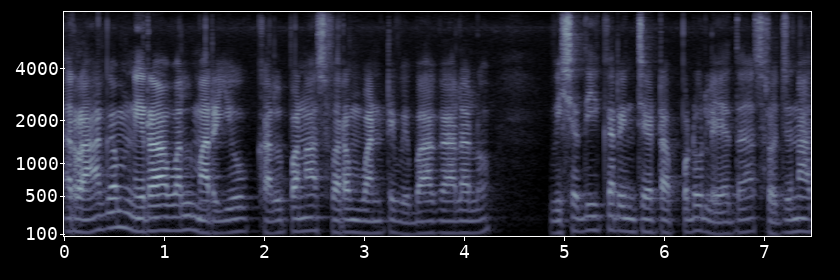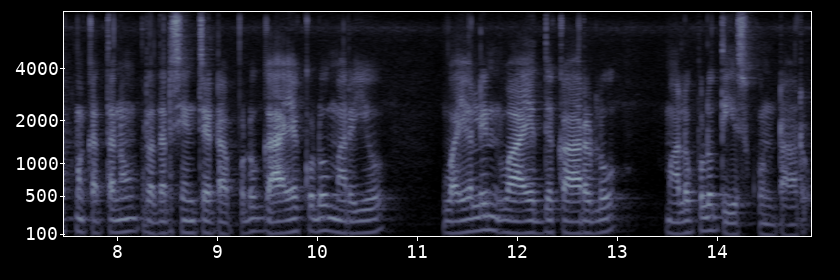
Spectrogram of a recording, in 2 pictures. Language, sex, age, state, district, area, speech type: Telugu, male, 18-30, Telangana, Mancherial, rural, read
